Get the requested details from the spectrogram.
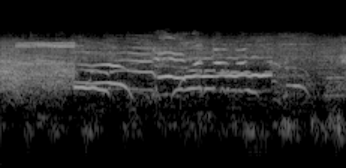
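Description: Children shout and cheer excitedly close by.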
